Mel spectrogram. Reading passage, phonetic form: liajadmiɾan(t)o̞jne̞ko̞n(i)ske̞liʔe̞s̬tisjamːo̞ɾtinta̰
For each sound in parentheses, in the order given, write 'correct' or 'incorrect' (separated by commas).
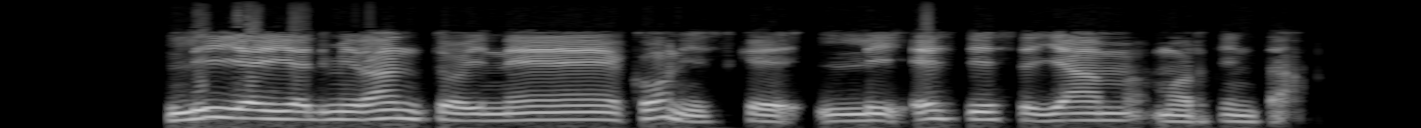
correct, correct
